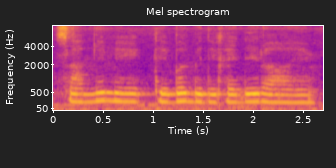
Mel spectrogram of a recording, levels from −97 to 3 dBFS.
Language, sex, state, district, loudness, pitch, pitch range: Hindi, female, Arunachal Pradesh, Papum Pare, -16 LUFS, 220 Hz, 210-225 Hz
